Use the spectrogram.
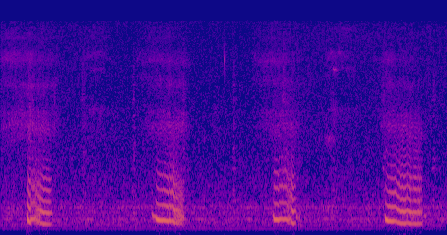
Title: Snoring cat- turn volume up high to listen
